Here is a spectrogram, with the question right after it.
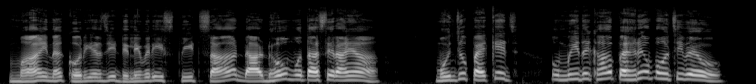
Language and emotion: Sindhi, happy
